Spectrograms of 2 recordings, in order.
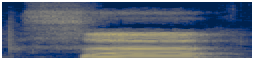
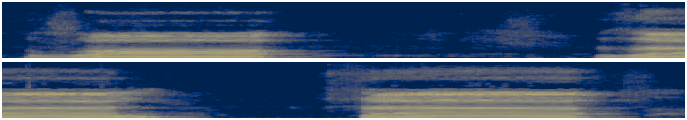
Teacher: ان میں سختی اور یہ سیٹی کی آواز ہرگز نہیں آئے گی، ان کو نرمی سے ادا کرنا ہے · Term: حروف لسویہ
